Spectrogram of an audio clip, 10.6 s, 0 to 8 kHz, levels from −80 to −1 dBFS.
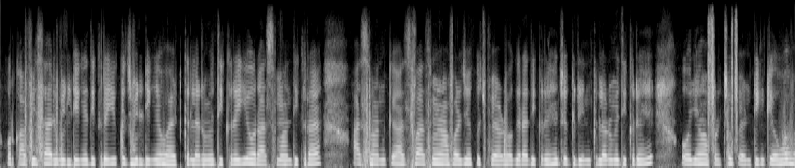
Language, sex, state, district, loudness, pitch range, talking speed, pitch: Hindi, female, Uttar Pradesh, Jalaun, -14 LUFS, 225-235 Hz, 275 wpm, 230 Hz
